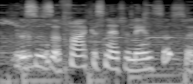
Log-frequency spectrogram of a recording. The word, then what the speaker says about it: Ficus: This is a Ficus natalensis, so it's indigenous to Natal. Ficus Natal. natalensis. Hold on. Oh, natalensis. Yes. Ficus natalensis. Still wrong, Zola. It's actually ficus.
